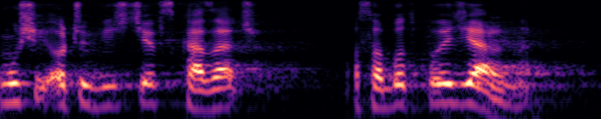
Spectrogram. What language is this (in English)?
Polish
